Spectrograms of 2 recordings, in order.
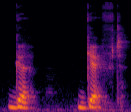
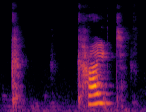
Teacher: Both stop plosives. One voiced, one unvoiced.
